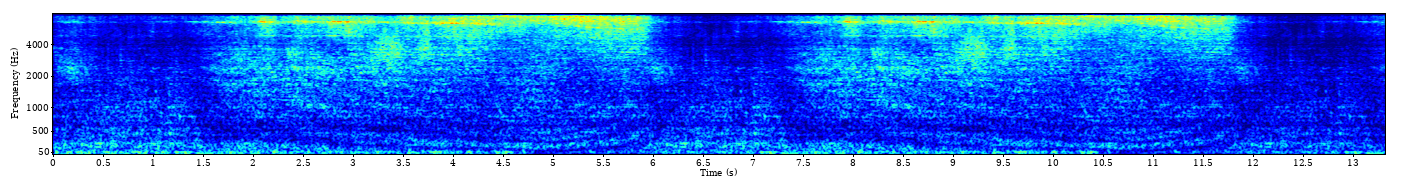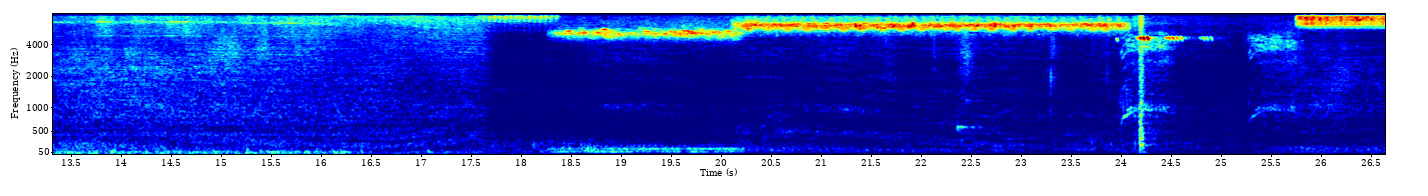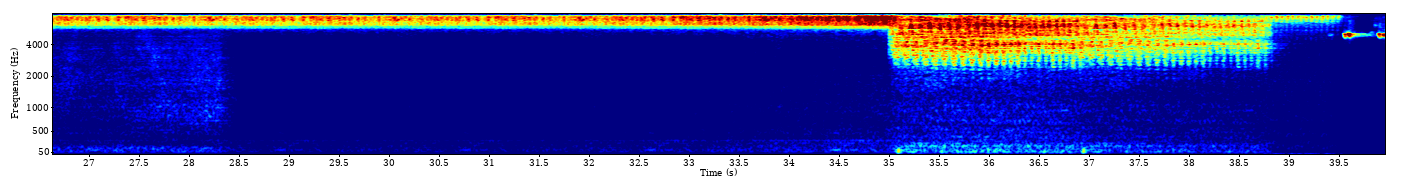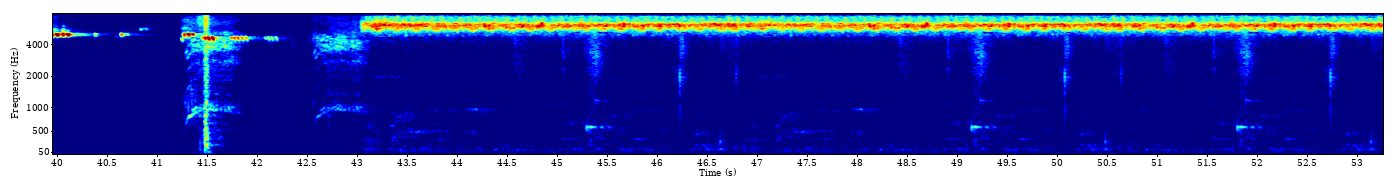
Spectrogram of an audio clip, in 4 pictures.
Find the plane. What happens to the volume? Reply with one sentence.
The loudness of the plane goes down.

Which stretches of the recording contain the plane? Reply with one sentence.
You can hear the plane from 0.0 to 28.4 s.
